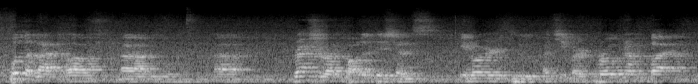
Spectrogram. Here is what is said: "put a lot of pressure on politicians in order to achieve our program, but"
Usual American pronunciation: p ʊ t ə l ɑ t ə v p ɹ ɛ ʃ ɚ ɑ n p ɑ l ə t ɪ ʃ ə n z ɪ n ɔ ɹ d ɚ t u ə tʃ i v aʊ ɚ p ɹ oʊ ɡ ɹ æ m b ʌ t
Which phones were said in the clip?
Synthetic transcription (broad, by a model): p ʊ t ə l ɑ t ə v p ɹ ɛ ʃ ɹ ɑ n p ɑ l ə t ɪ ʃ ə n s ɪ n ɔ ɹ d ɚ t u ə tʃ i v aʊ ɚ p ɹ oʊ ɡ ɹ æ m b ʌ t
